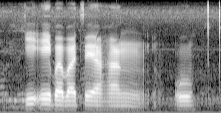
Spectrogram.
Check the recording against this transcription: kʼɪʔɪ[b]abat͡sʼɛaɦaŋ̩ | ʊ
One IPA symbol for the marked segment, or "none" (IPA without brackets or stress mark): b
